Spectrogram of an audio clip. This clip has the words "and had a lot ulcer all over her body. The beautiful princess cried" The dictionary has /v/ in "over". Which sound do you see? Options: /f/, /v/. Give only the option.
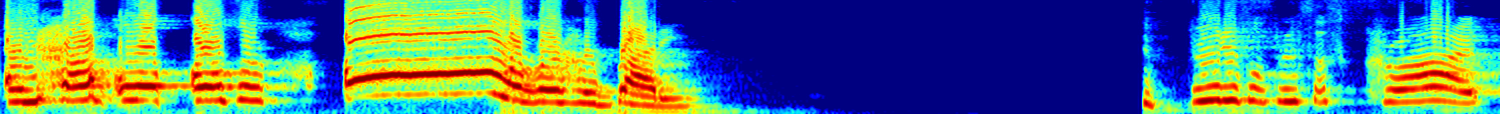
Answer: /v/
